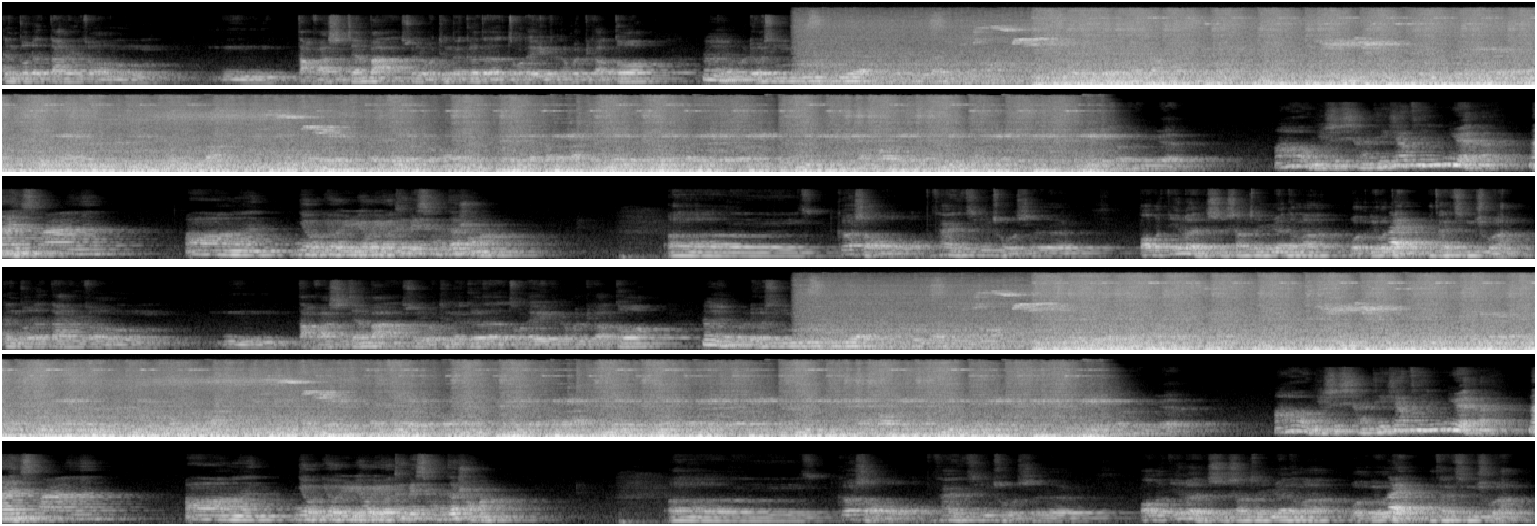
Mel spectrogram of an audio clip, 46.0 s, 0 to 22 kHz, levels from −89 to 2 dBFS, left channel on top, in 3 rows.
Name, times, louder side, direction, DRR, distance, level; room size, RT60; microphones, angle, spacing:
voice 1, 0.0-1.5 2.1-6.5 7.1-10.0 10.7-12.5 13.3-17.7 18.3-23.0 23.9-27.1 30.6-31.0 37.3-38.7 39.1-41.4 42.1-45.7, left 1 dB, 65° left, -1 dB, 0.5 m, -27 dB
sound 1, 7.9-18.7, equal, 45° left, 1.1 m, -24 dB
sound 2, 10.3-26.4, equal, ahead, 0.6 m, -17 dB
voice 2, 28.1-30.2 30.6-31.7 32.5-33.3 33.6-35.6 44.5-44.7, right 1 dB, 40° right, -8 dB, 0.3 m, -24 dB
2.5 x 2.3 x 2.6 m, 1.4 s
head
